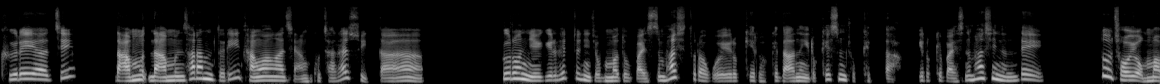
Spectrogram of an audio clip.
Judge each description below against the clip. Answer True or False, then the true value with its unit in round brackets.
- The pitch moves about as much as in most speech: False (6.3 semitones)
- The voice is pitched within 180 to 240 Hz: True (185 Hz)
